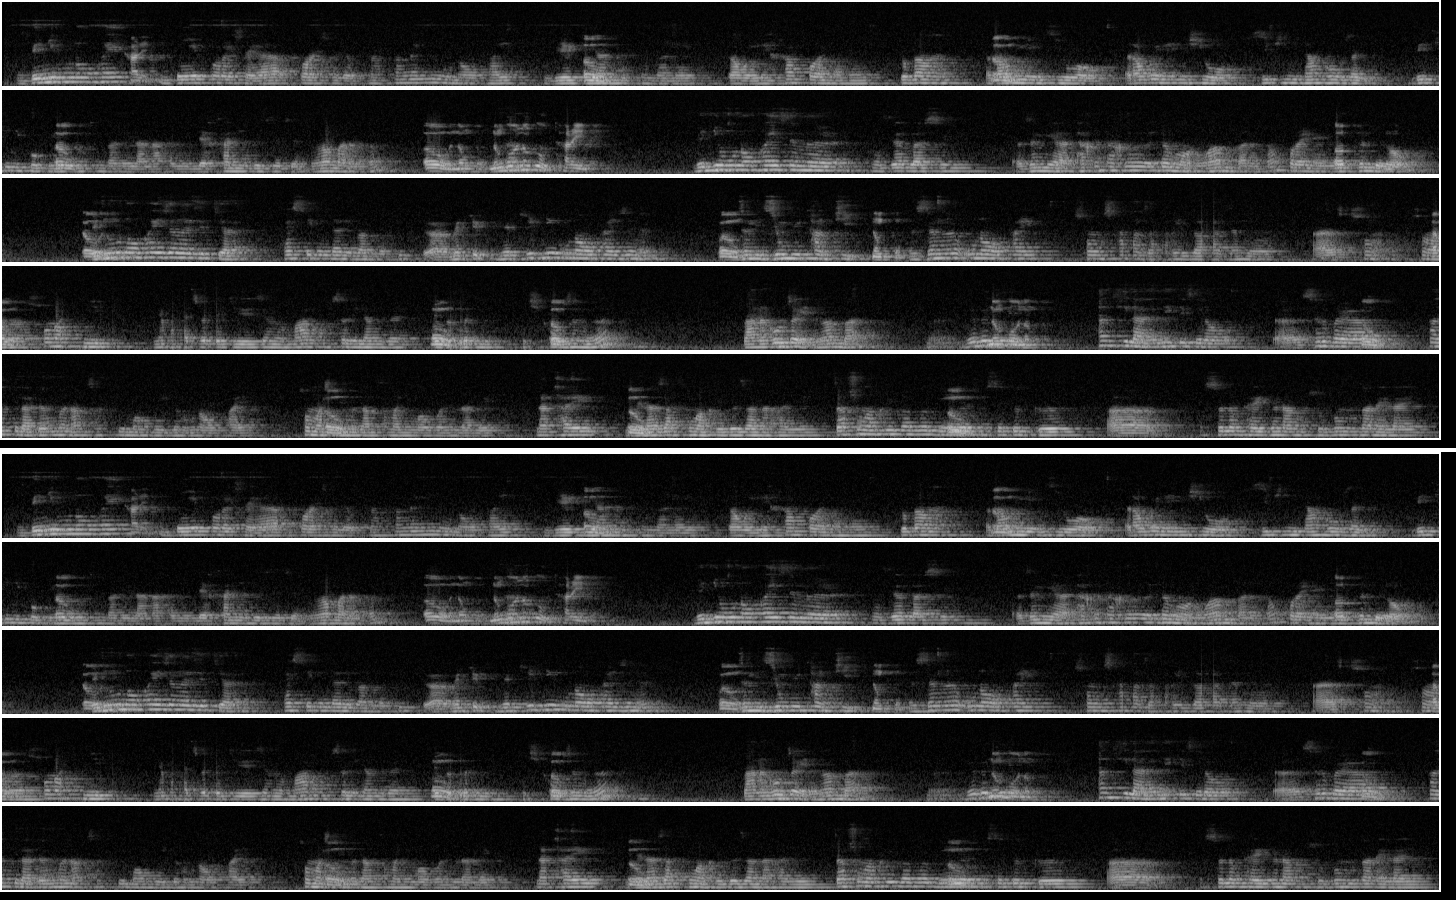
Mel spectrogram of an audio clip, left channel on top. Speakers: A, in the centre; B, on the left.
A: बेनि उनाव हाय
B: थारैनो
A: बे फरायसाया फरायसालियाव थांखांनायनि उनावहाय बे गियान
B: औ
A: बुथुमनानै गावै लेखा फरायनानै गोबां गावनि
B: औ
A: जिउआव रावबाहायनायनि जिउआव जिखिनि नांगौ जायो बे खिनिखौ बेयो
B: औ
A: बुथुमनानै लानो हायो लेखानि गेजेरजों नङा होमबा नोंथां?
B: औ नंगौ नंगौ
A: ओ
B: नंगौ थारैनो।
A: बेनि उनावहाय जोङो जेब्लासिम जोंनिया थाखो थाखो दङ नङा होमबा नोंथां? फरायनायनि
B: औ
A: खोन्दोआव
B: औ
A: बेनि
B: नंगौ
A: उनावहाय जोङो जि थिया। हायार सेकेण्डारि बा मेट्रिक ओ मेट्रिक मेट्रिकनि उनावहाय जोङो। जोंनि
B: औ
A: जिउनि थांखि
B: नंगौ
A: जोङो उनावहाय। संसार जाहैब्ला जोङो ओ सं सा
B: औ
A: समाज नि <unintelligible> जोङो मा रखम। सोलिनां गोन बेफोरबायदिनि
B: औ
A: थिखौ
B: औ
A: जोङो। ओ लानांगौ जायो नङा होमबा? ओ बेबायदि
B: नंगौ नों
A: थांखि लानायनि गेजेराव ओह। सोरबाया
B: औ
A: थां खि लादोंमोन आं साख्रि मावहैगोन उनावहाय। समाजनि
B: औ
A: मोजां मावगोन होननानै नाथाय
B: औ
A: बेना जाफुंआ खैबो जानो हायो जाफुङा खैबाबो बेयो
B: औ
A: सासे गो गो ओ सोलोंथाइ गोनां सुबुं जानायलाय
